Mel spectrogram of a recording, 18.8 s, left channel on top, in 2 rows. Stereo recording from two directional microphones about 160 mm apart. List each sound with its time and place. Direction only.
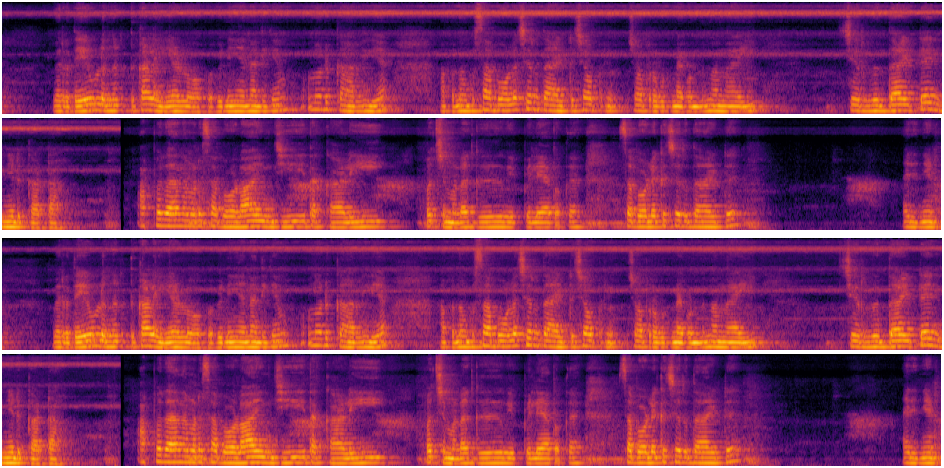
0.5 s a woman's voice: 15° right (ahead or behind)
